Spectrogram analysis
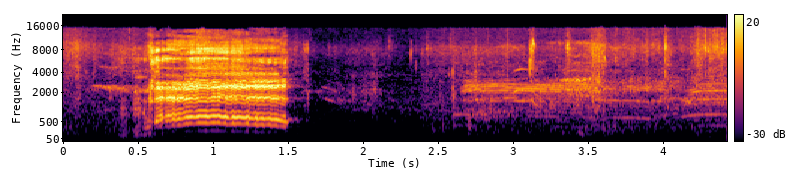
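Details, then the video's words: Sheep: a single loud, trembling bleat of about one second, followed by quiet background noise with a faint, thin tone. "صوت الخروف | the sound of the sheep"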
